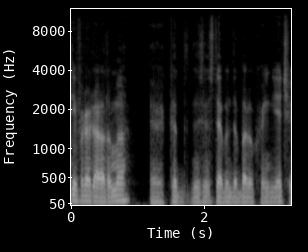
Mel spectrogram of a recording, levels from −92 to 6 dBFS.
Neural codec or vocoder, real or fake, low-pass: codec, 16 kHz in and 24 kHz out, 0.4 kbps, LongCat-Audio-Codec, two codebook decoder; fake; 10.8 kHz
